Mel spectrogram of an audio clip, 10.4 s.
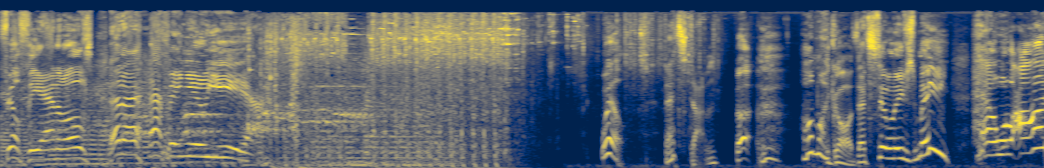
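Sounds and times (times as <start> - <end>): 
continuous roar: 0.0 - 5.1
speech: 0.1 - 4.0, 6.0 - 10.4
rifle gunshots: 2.7 - 5.4.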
